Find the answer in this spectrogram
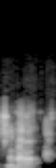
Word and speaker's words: Tanakh: The 3 letters TNC or TNK. Okay. When you put it together, you pronounce it Tanakh.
